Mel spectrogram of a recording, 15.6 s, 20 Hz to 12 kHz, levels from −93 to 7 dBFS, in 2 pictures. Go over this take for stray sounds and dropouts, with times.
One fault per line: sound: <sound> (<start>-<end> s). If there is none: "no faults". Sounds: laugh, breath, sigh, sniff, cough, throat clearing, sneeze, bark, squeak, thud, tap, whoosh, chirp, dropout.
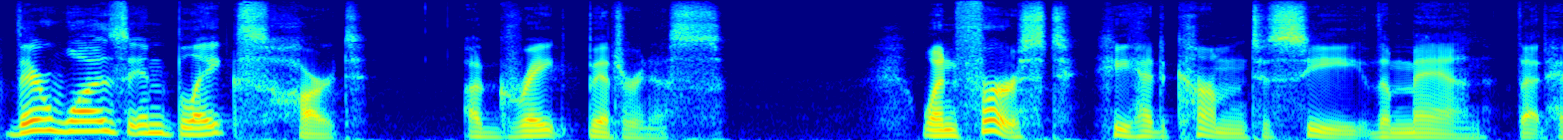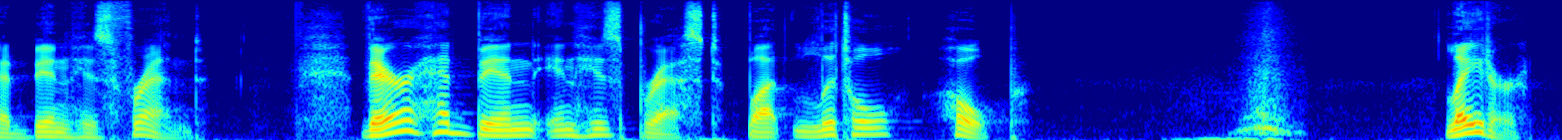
sound: whoosh (13.6-14.4 s)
